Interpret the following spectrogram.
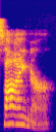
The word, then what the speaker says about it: Ciner: So you say it's I say it's Signer, but Diner.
